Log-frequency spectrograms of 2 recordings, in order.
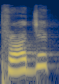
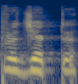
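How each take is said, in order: First: The first syllable is said with an open 'a'. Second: The first syllable is said with an 'o' sound. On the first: The speaker calls it right. "project is the work we do" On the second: The speaker calls it wrong. "అది చాలా wrong pronunciation"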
